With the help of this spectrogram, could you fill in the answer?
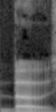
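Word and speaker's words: Boz: but later explained that it was factiously pronounced through the nose and became both boses and then they shortened it to Bose I guess it's Bose not BOS Bose now um this writer also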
